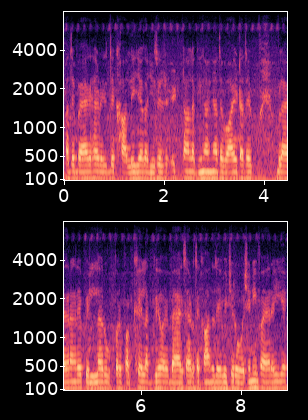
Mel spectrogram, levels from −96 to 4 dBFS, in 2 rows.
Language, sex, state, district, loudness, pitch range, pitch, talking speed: Punjabi, male, Punjab, Fazilka, -13 LUFS, 110-115 Hz, 115 Hz, 220 wpm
